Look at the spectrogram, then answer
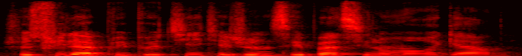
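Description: A woman narrating a story in the first person, with a soft, hushed telling. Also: medium pitch, expressive, a little fast. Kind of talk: storybook reading.

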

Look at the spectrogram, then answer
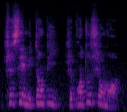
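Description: A woman voicing a calm, dutiful middle-aged male ship's doctor who speaks measured and earnest. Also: a little high, voice pushed up, lightly acted.

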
